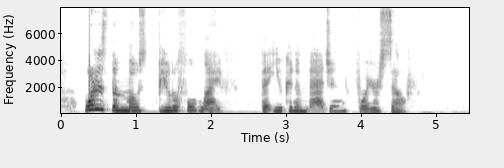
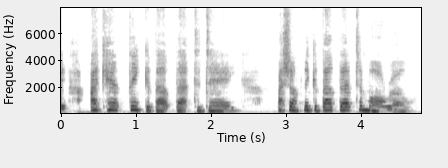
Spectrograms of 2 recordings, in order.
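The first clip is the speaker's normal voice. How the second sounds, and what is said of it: Poor Scarlett O'Hara impression. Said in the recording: “That was my impression. It sucked”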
